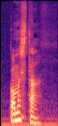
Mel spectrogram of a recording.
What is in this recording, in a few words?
"how are you", Catalan; Com està?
